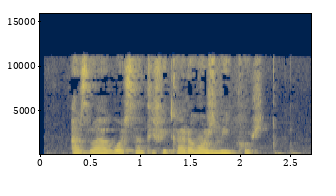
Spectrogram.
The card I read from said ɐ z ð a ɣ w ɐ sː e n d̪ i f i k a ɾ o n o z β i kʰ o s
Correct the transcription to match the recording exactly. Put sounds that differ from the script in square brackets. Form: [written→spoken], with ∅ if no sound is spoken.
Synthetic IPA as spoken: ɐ z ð a ɣ w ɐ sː [e→a] n [d̪→t̪] i f i k a ɾ o [n→ŋ] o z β i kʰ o s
